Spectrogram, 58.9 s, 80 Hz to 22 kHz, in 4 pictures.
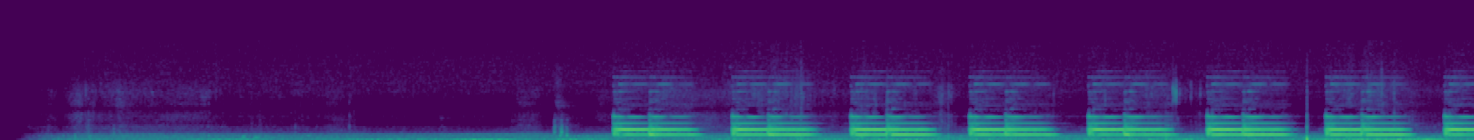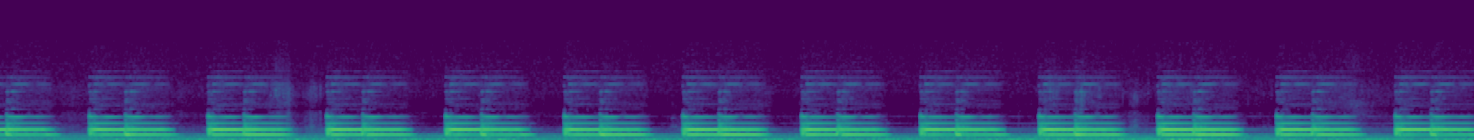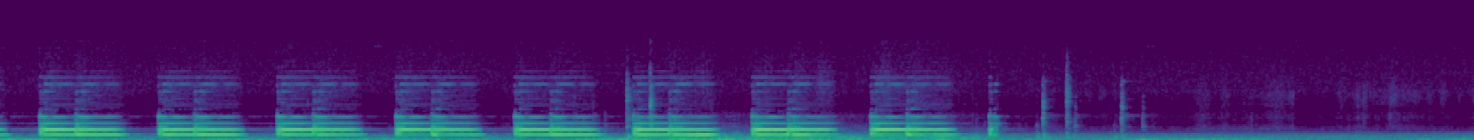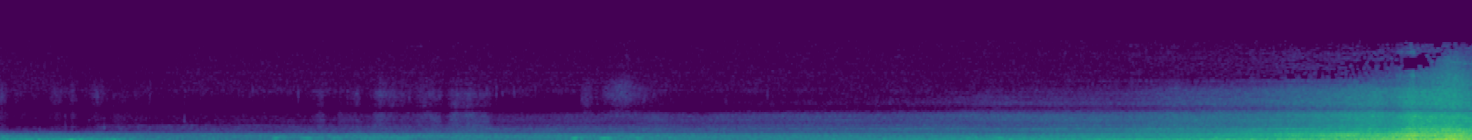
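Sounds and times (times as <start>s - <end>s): level crossing bell chiming: 6.2s - 39.6s.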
